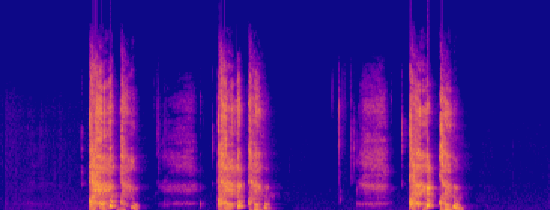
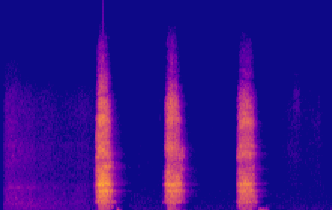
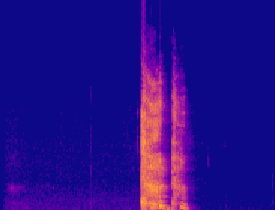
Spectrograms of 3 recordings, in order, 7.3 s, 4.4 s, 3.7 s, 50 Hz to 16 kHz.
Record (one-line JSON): {"three_cough_length": "7.3 s", "three_cough_amplitude": 32767, "three_cough_signal_mean_std_ratio": 0.36, "exhalation_length": "4.4 s", "exhalation_amplitude": 28201, "exhalation_signal_mean_std_ratio": 0.28, "cough_length": "3.7 s", "cough_amplitude": 31034, "cough_signal_mean_std_ratio": 0.27, "survey_phase": "beta (2021-08-13 to 2022-03-07)", "age": "18-44", "gender": "Female", "wearing_mask": "No", "symptom_shortness_of_breath": true, "symptom_sore_throat": true, "symptom_diarrhoea": true, "symptom_fatigue": true, "symptom_headache": true, "symptom_onset": "6 days", "smoker_status": "Never smoked", "respiratory_condition_asthma": false, "respiratory_condition_other": false, "recruitment_source": "Test and Trace", "submission_delay": "1 day", "covid_test_result": "Positive", "covid_test_method": "RT-qPCR", "covid_ct_value": 25.0, "covid_ct_gene": "N gene"}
